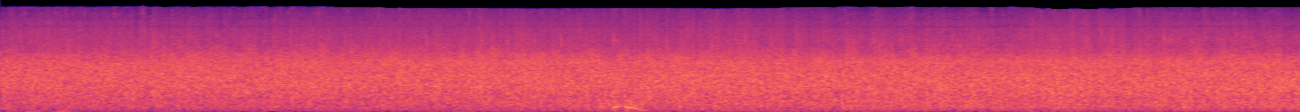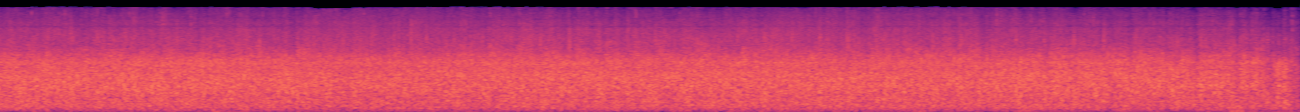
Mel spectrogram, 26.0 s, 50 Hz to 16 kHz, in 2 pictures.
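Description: Audience applauding, a steady unbroken clapping that lasts about 25 seconds.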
